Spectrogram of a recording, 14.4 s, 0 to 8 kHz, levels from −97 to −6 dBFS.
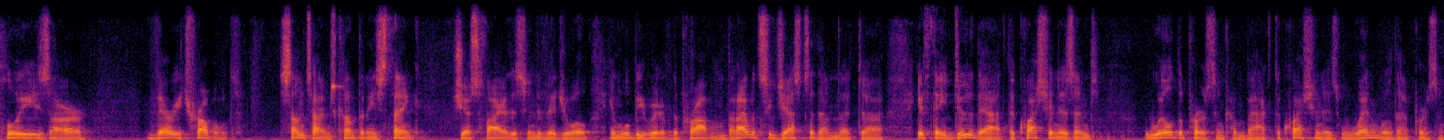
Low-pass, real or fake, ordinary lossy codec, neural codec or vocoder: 7.2 kHz; real; Opus, 16 kbps; none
